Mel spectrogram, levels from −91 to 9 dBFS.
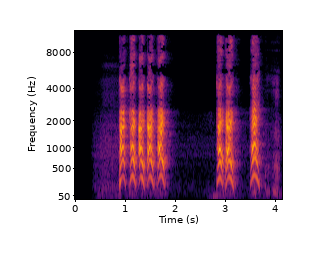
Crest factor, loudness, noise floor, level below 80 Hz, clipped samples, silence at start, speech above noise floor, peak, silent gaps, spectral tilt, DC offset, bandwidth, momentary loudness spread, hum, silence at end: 18 dB; -15 LUFS; -71 dBFS; -70 dBFS; under 0.1%; 0.9 s; 56 dB; 0 dBFS; none; -1 dB/octave; under 0.1%; 11.5 kHz; 6 LU; none; 0.45 s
